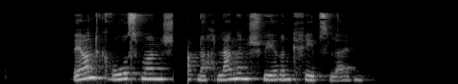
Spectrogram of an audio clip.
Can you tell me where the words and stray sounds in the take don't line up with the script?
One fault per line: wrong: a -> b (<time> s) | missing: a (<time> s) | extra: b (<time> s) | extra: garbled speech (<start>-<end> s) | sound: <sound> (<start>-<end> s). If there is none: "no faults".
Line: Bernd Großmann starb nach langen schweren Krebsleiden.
sound: dropout (1.7-1.9 s)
